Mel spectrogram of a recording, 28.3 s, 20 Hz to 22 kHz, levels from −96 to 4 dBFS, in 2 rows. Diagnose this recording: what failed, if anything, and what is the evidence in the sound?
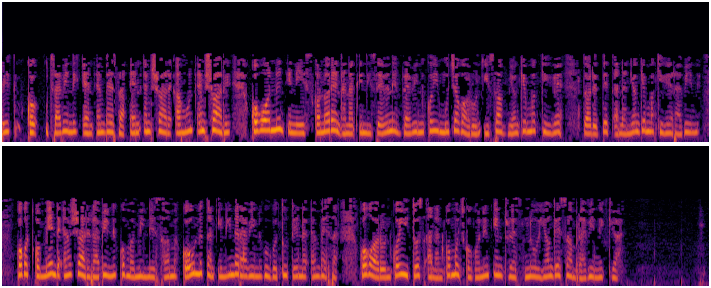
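The codec stage failed throughout this speech. Nothing is present above 5.6 kHz, and the heavy watery, swirling texture comes from weak frequency lines switching on and off between frames. This is likely MP3 compression at a very low bitrate, around 16 kbps. A plain low-pass filter would not swirl.

Pre-echo, also from the codec stage, appears at 22.34 s: a brief hiss of about 18 ms precedes a sharp attack, which sounds softened. The encoder spread that block's quantisation noise back into the quiet moment before the onset. Unlike a click or a dropout, this is a smeared noise leading into the attack.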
